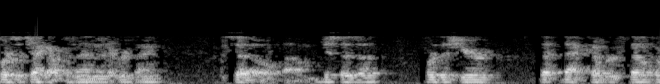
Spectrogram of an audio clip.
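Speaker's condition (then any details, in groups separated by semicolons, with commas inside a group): No condition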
